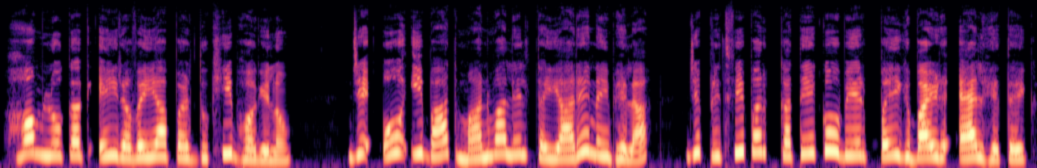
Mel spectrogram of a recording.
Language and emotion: Maithili, sad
